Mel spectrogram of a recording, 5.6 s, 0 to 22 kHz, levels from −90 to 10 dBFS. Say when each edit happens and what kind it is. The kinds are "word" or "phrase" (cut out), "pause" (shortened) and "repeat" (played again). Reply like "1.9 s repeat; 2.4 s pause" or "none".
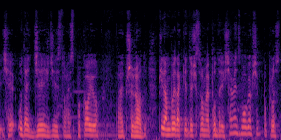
1.2 s word; 3.2 s word; 3.9 s word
